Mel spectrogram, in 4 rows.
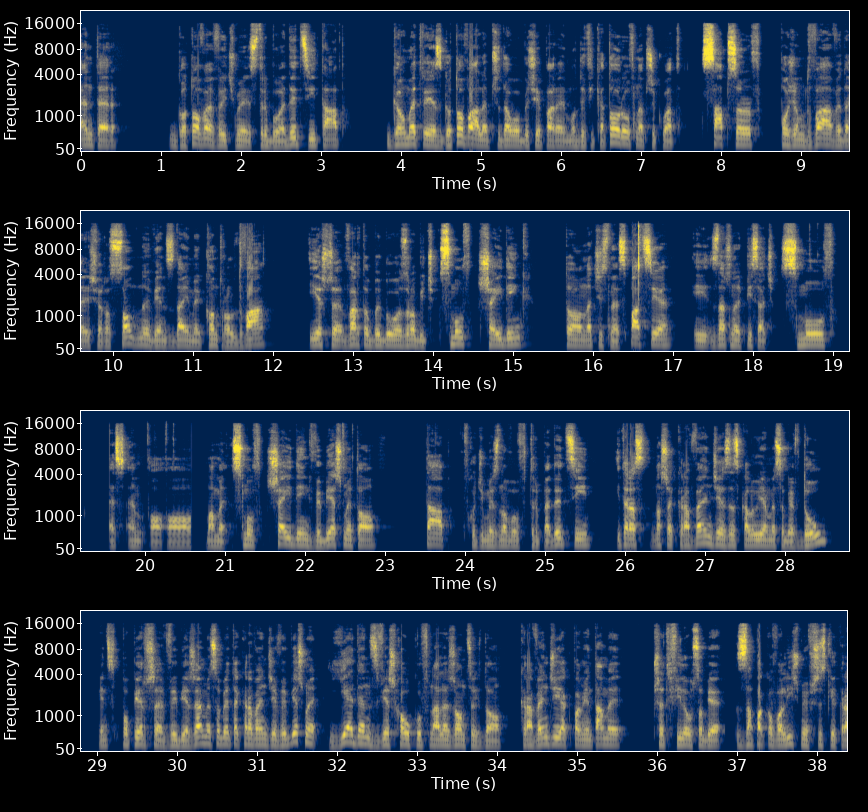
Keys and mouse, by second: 2.9 Tab, 16.5 space, 18.3 typing, 19.9-20.5 typing, 23.3 Tab, 32.9 right click.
